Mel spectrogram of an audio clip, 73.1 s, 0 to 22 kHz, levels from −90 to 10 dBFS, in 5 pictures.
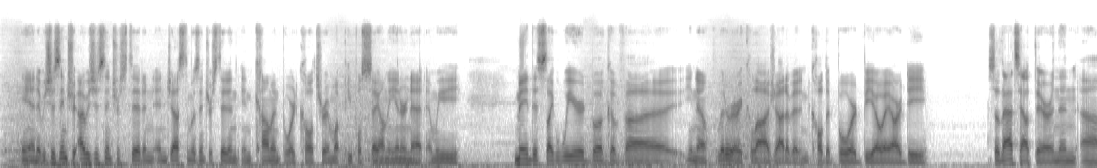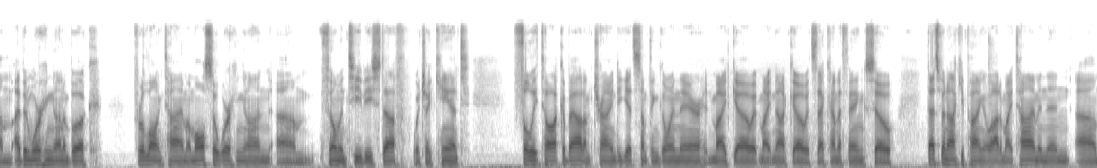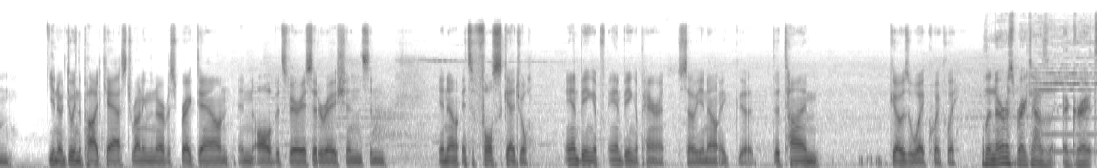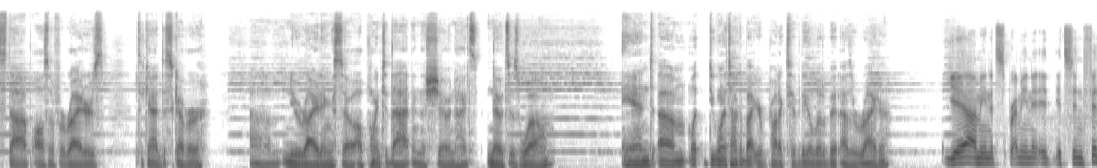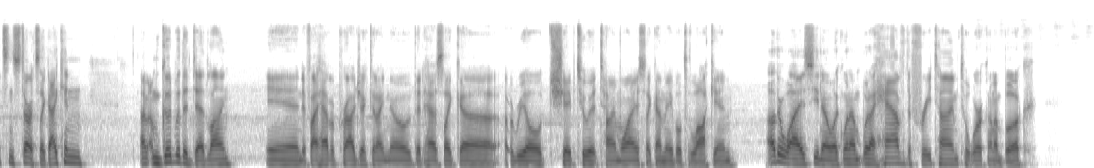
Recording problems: traffic noise; noticeable; throughout; 15 dB below the speech

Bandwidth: 15.5 kHz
